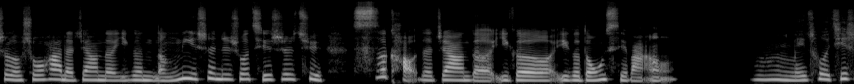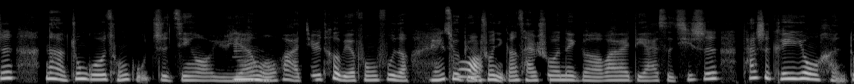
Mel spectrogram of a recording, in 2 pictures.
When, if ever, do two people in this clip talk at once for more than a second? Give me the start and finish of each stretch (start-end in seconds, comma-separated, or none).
none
